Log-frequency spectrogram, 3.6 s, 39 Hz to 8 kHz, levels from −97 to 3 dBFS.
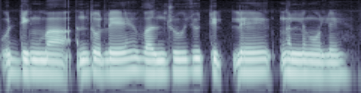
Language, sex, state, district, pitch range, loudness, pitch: Wancho, male, Arunachal Pradesh, Longding, 120-130 Hz, -13 LUFS, 130 Hz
